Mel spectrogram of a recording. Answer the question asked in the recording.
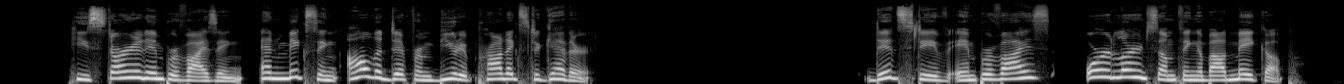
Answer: No. Steve didn't learn anything about makeup.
